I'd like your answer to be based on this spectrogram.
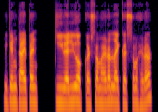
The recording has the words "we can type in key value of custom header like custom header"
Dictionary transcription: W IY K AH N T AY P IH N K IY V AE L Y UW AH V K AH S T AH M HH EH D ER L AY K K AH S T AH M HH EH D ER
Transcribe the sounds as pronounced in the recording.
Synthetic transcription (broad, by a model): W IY K AH N T AY P IH N K IY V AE L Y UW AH P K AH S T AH M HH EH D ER L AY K K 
